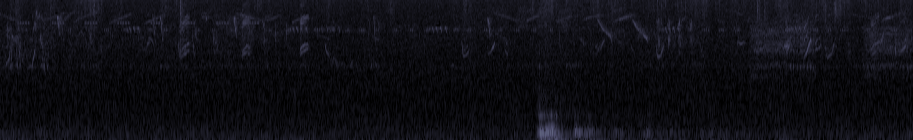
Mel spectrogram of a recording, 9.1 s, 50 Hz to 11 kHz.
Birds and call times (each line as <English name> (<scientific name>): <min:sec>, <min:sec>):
Rattling Cisticola (Cisticola chiniana): 0:06.8
Ring-necked Dove (Streptopelia capicola): 0:07.9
